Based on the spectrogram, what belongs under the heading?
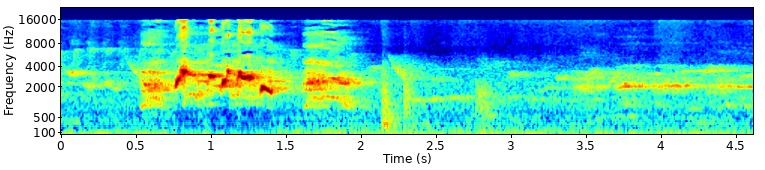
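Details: Red-whiskered bulbul kept in a cage, singing southern-style: a hurried cluster of liquid, warbling whistles near the start, then scraping noises and faint hiss.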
